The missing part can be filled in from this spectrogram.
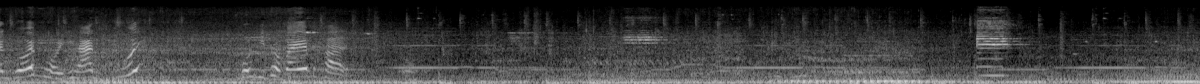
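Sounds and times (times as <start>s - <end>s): background music: 0.0s - 12.0s
road vehicles rumbling: 0.0s - 12.0s
car horn honk: 6.2s - 6.8s, 9.8s - 10.3s.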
